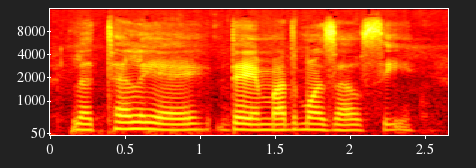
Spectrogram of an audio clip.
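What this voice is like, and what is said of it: Poor put-on French accent. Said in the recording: “my terrible French accent”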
